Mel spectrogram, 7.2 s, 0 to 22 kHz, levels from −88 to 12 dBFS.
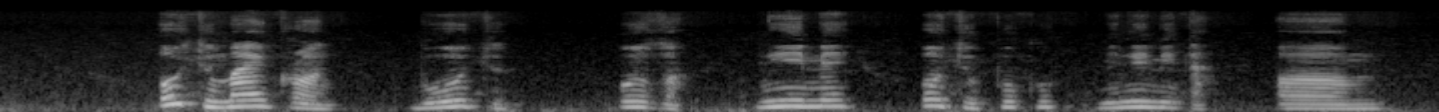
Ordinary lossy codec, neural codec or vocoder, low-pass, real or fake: AAC, 64 kbps; none; 14.4 kHz; real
